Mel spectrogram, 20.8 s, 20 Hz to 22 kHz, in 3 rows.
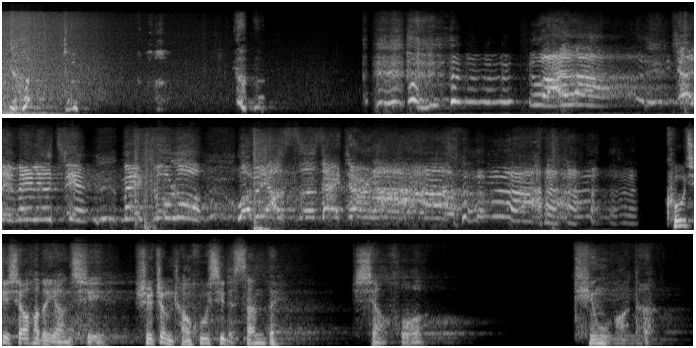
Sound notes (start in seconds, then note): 13.6 crying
